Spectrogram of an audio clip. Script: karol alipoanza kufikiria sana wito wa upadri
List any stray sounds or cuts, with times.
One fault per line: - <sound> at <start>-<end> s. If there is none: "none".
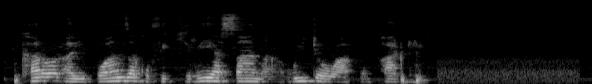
none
